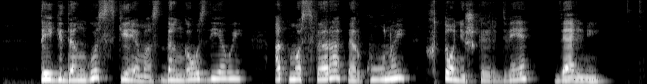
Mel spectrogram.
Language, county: Lithuanian, Šiauliai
